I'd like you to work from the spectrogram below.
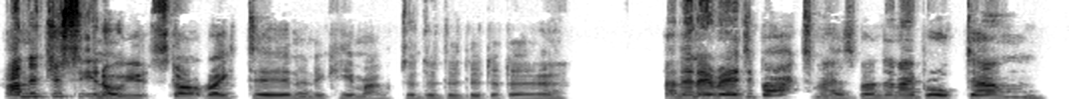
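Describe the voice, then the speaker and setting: A woman's voice: a little high, sing-song, fast talker, a bit bright, dry recording, clean studio sound. A woman, talking frankly and expressively as a podcast guest, often restarting her sentences. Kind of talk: candid podcast conversation.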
